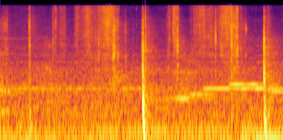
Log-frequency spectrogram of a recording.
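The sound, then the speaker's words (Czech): Tarot cards are shuffled with a soft, papery rustle, then two crisp snaps as cards are drawn and laid down; the Justice card is drawn. The handling is quiet and nobody speaks. “Dobře, padá karta spravedlnost, on s tím to nemá problém.”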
